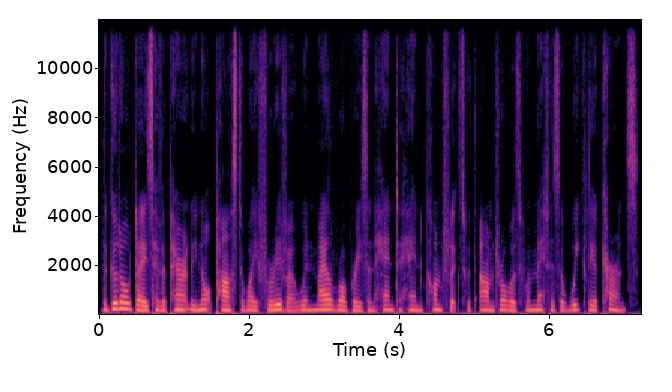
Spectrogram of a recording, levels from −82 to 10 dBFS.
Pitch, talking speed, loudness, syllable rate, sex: 185 Hz, 225 wpm, -20 LUFS, 6.2 syllables/s, female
